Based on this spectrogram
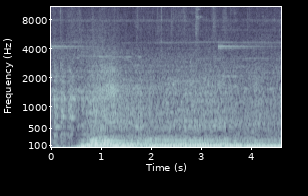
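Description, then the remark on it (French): The heavy engines of a transatlantic cargo ship, the Butterfly of the Seas, crank and roar to life at full power, then settle into a loud, steady low rumble that holds throughout, with no voices over it. “Iceberg, lancez les moteurs, pleine puissance.”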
